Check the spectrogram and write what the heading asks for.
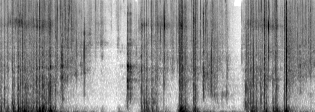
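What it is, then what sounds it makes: Bar of soap being shaved. A solid light blue bar of soap held in the hand is shaved with a utility knife blade, producing bright, crisp scraping and tearing shaves in irregular bursts. Short silent pauses separate the bursts, with a few sharper crackling cuts near the end.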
